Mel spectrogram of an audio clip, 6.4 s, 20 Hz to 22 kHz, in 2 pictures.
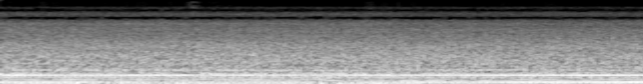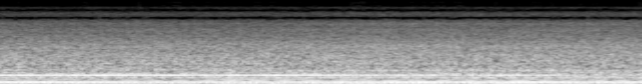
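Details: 1970s/80s Limit Ariel 12-inch oscillating desk fan, square-grille model, on high at about 42 W and about 1,239 on the airflow tester; even airy rush with a steady low hum, no rattles or scraping. Running healthy.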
